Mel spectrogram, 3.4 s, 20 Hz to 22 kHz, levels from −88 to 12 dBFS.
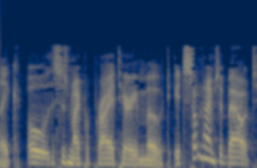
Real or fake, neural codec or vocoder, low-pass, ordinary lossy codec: fake; vocoder, 22.05 kHz, 80 mel bands, WaveNeXt; 7.2 kHz; MP3, 32 kbps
